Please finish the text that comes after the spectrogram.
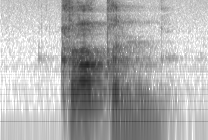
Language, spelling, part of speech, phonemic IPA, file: Dutch, krakken, verb / noun, /ˈkrɑkə(n)/, Nl-krakken.ogg
- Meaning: plural of krak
